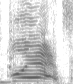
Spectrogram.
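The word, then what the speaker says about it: Blitzø: The name's Blitz. The O is silent.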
